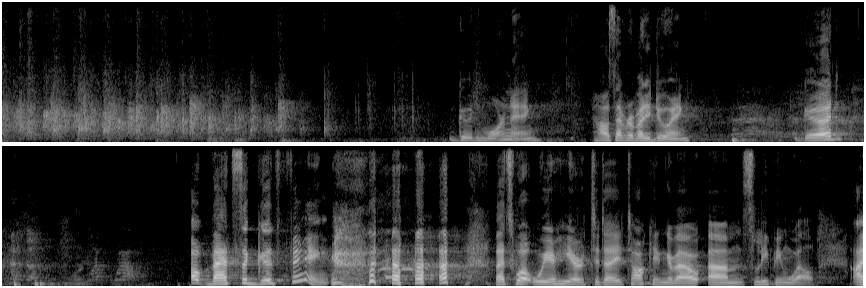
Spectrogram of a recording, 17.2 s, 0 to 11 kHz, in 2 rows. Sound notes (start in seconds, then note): 0.0 audience clapping; 3.4 panelists shuffling; 9.5 audience laughing; 12.9 laughing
